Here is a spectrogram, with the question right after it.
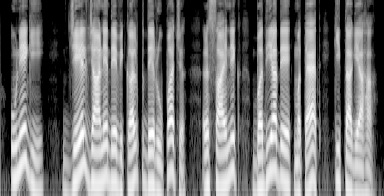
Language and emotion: Dogri, neutral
